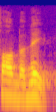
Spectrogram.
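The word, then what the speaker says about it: Saint-Denis: that's a saint St period d-e-n-i-s and it's pronounced sandini it's named after uh well the story is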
